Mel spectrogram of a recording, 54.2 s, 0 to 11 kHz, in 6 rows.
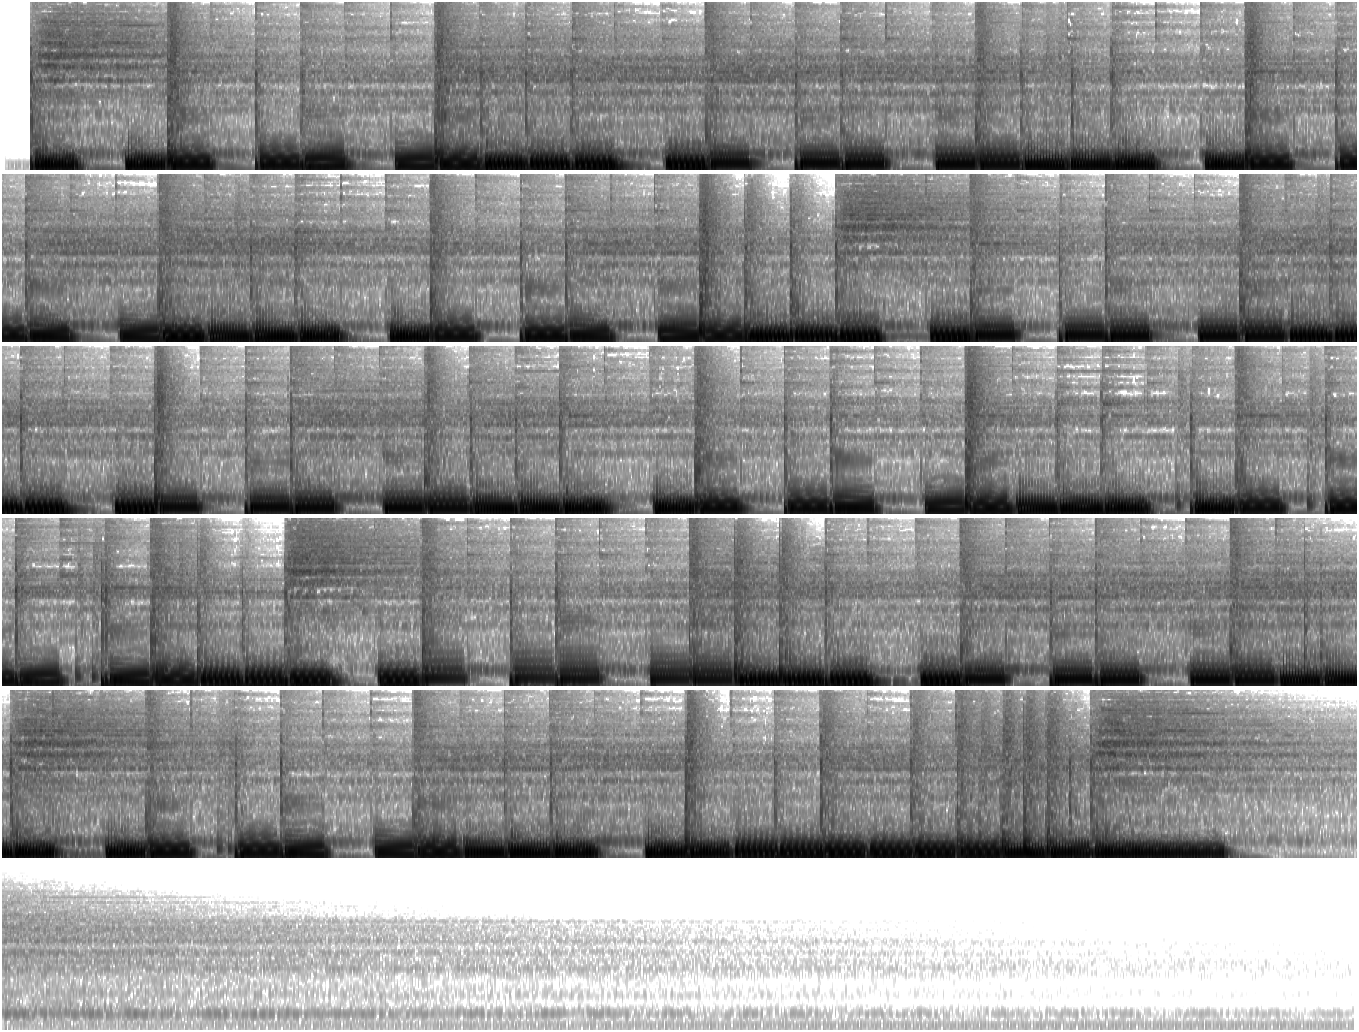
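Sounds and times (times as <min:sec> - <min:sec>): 
slow blues bassline in A: 0:00.2 - 0:44.4.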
